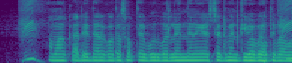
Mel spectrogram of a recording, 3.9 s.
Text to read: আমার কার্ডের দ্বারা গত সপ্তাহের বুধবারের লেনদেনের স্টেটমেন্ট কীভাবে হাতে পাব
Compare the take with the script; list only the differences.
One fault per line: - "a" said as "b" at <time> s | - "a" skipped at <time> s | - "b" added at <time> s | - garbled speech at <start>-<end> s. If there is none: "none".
none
